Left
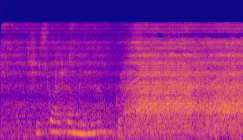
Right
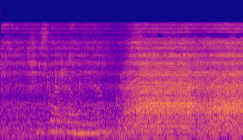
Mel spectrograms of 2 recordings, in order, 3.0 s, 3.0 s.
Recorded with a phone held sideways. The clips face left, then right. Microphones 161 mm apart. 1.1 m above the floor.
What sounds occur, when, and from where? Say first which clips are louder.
0.4 s a woman speaking: left 7 dB; 40° left (ahead or behind), 1.9 m
1.7 s an alarm clock: right 1 dB; 45° right (ahead or behind), 9 m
